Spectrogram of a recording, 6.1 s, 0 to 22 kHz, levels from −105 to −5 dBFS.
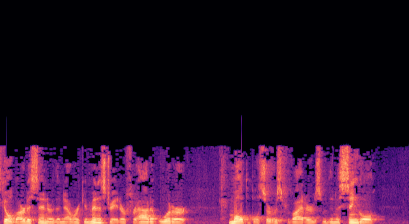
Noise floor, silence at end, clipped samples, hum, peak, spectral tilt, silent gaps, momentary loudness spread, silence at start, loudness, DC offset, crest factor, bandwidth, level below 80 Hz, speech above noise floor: -46 dBFS; 0.5 s; under 0.1%; none; 0 dBFS; -5.5 dB/octave; none; 9 LU; 0 s; -16 LUFS; under 0.1%; 16 dB; 8 kHz; -58 dBFS; 30 dB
